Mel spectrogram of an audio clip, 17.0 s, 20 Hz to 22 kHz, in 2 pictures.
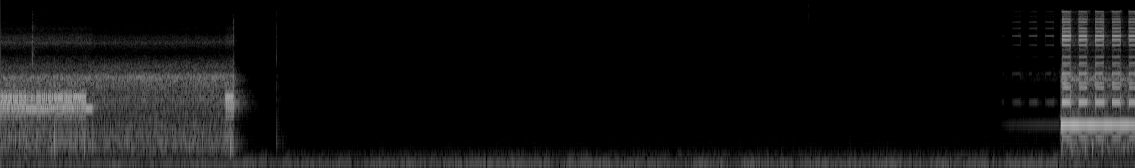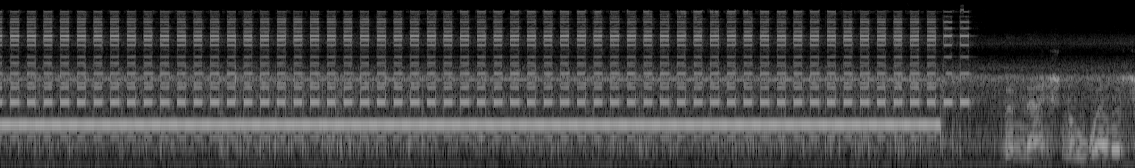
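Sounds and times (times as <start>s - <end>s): faint receiver hum: 0.0s - 2.3s, 8.0s - 17.0s
loud steady alarm tone: 8.0s - 15.8s.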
